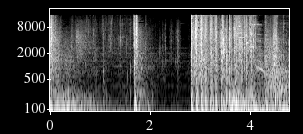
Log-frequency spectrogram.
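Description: Bursts of MP5 submachine gun fire in Warzone 2, loud and booming, with a short sharp blast followed by a sustained heavy barrage of rapid shots filling the clip.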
